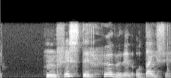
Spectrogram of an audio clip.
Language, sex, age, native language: Icelandic, female, 10, Icelandic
